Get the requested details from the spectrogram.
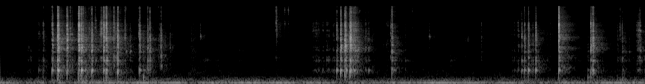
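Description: A small, solid light-blue blackboard chalk stick is held by hand and carved with a metal box-cutter blade, with chalk flakes falling away. Bright, crisp scraping and cutting strokes come in short bursts and clusters over a faint, steady low hum.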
